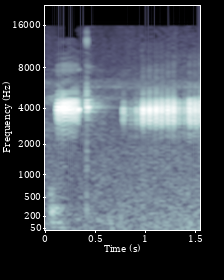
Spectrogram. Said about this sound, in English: It is small. It's really small. It's a very weirdly artificial sounding frog. In the sense that it doesn't. It almost doesn't sound organic. Like not coming from a creature.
